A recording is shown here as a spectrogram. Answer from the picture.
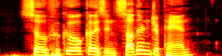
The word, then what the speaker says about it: Fukuoka: Fukuoka. Fukuoka.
